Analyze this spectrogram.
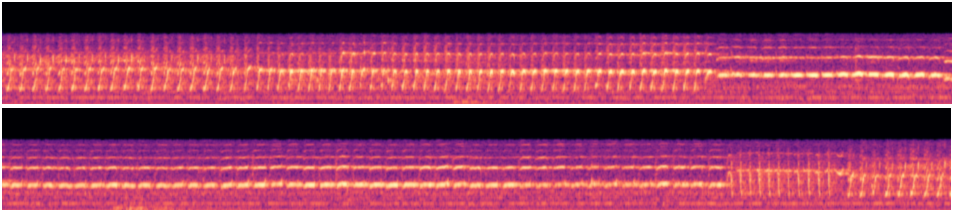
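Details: Waterslager (Malinois) canary song: a chain of long rolled tours, each a rapid pulsed trill held on a steady pitch, stepping from a higher roll down to lower ones and back, with a faint hum.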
